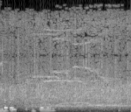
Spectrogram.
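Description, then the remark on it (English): An applause sound effect: a steady, dense wash of clapping that runs the whole two seconds at an even level, with a voice talking briefly over the first half. “Oh, we had the applause.”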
